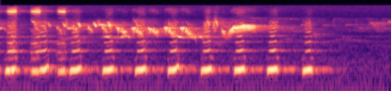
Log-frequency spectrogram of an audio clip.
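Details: Coucals calling back and forth: about thirteen deep, slightly upslurred hoots in a steady, quick rhythm over three seconds. Busy high twittering from other birds runs behind them.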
